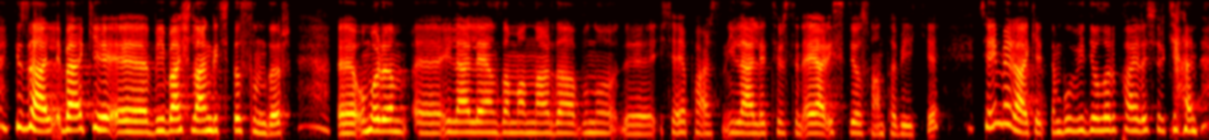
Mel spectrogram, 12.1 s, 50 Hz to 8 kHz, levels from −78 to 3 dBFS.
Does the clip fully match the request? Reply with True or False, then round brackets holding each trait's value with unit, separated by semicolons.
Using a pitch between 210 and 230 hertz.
True (225 Hz)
